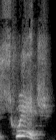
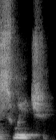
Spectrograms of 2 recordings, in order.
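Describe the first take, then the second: First: It is said loudly and assertively. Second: It is said quietly and timidly.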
